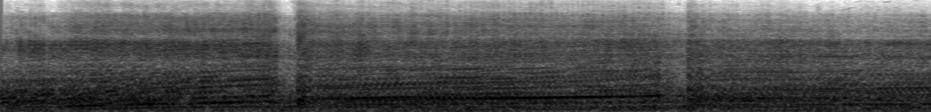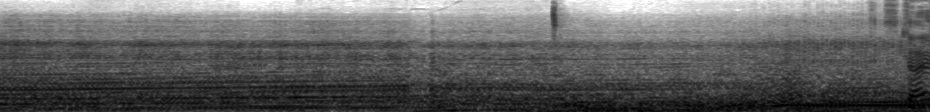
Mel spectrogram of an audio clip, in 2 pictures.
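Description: Race engines roar at a drag strip at Mission Raceway Park as a Camaro launches against a Mustang, the loud engine noise holding steady and rising in pitch throughout, with a faint voice now and then.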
